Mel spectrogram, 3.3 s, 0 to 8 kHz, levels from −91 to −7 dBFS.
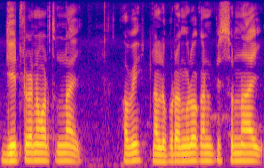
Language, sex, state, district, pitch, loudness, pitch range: Telugu, male, Telangana, Mahabubabad, 135 Hz, -17 LUFS, 130-140 Hz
